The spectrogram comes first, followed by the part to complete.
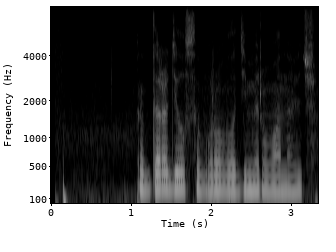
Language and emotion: Russian, neutral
